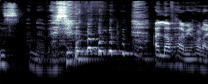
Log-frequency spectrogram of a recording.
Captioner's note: laughs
